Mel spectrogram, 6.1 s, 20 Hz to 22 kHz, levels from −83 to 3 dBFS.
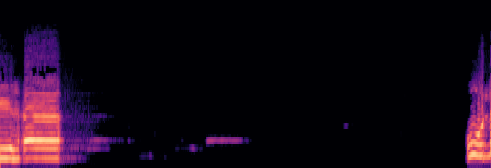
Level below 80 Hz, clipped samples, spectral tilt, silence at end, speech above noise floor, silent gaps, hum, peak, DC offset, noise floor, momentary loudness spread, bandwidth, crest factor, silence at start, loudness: -76 dBFS; under 0.1%; -8 dB/octave; 0 s; over 81 dB; none; none; -2 dBFS; under 0.1%; under -90 dBFS; 12 LU; 7.8 kHz; 14 dB; 0 s; -11 LUFS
